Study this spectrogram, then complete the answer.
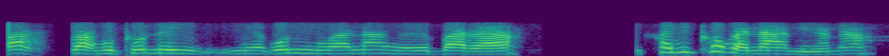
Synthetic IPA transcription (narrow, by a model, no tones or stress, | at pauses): bababutʰonejmakonnuanaŋɛbaɾa | ikʰaditʰɔkɛnaniŋana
